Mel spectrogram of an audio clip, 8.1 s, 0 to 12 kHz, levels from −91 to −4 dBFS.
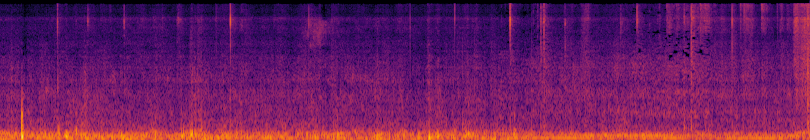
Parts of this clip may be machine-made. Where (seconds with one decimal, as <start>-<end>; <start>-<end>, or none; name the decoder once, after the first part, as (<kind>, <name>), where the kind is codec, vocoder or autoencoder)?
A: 0.0-5.0 (codec, HILCodec); 5.5-6.3; 7.1-8.1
